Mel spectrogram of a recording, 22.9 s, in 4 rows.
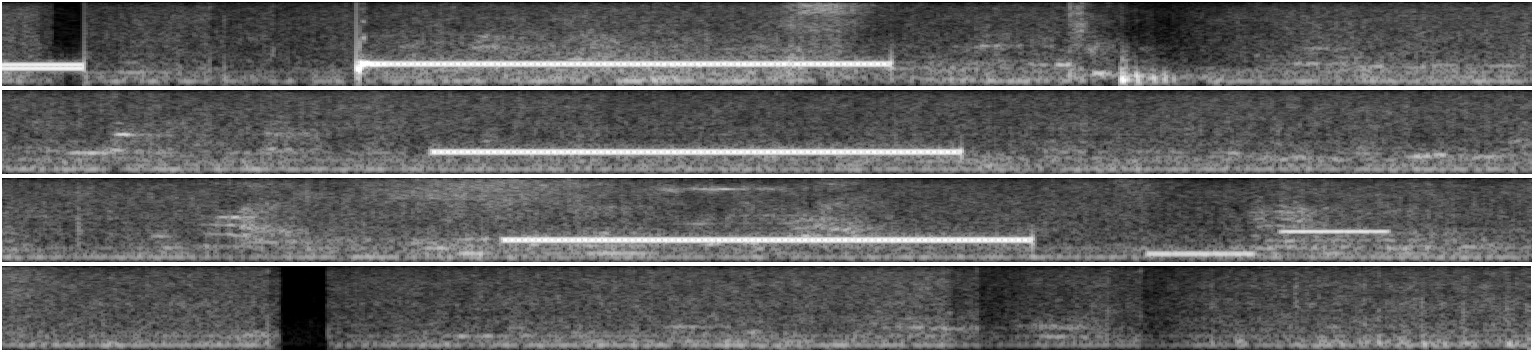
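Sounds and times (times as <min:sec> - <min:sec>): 
telephone line tones during a call transfer: 0:00.0 - 0:00.4, 0:01.4 - 0:03.4, 0:07.4 - 0:09.4, 0:13.4 - 0:16.7
short beeps: 0:15.8 - 0:16.7.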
